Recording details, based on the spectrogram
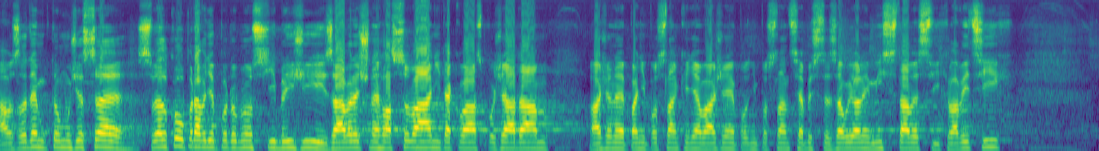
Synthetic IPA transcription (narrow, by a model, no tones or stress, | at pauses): ʔavzlɛdɛmkt̪o̞muʒɛsɛsvɛlko̞wpɾavɟɛpo̞do̞bno̞sciːbliːʒiːzaːvjɪɾɛt͡ʃnɛːɦlaso̞vaːɲiːt̪akvaːspo̞ʒaːdaːm | vaːʒɛnɛːpaɲipo̞slaŋkɪɲɛavaːʒɛnɛːpoɲipo̞slant͡sɪabɪst̪ɛzaujalɪmiːst̪avɛsviːxlavɪt͡siːx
